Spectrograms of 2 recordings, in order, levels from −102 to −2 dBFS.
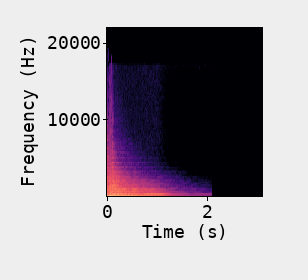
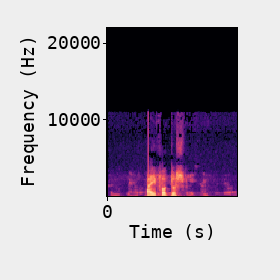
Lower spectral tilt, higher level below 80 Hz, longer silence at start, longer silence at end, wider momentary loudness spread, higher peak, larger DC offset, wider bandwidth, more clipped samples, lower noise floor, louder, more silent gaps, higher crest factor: about the same, -7 dB/octave vs -6.5 dB/octave; about the same, -44 dBFS vs -42 dBFS; second, 0 s vs 0.8 s; about the same, 0.95 s vs 0.9 s; first, 20 LU vs 8 LU; second, -10 dBFS vs 0 dBFS; neither; first, 13 kHz vs 11.5 kHz; neither; first, -59 dBFS vs -48 dBFS; second, -28 LUFS vs -17 LUFS; neither; about the same, 20 dB vs 20 dB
